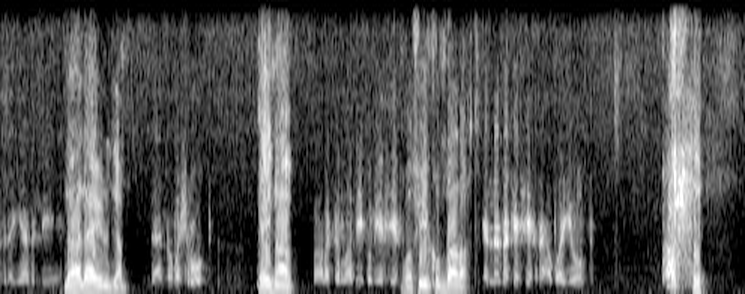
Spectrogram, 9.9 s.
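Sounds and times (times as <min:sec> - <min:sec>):
speech: 0:00.2 - 0:02.8, 0:03.4 - 0:08.0, 0:08.8 - 0:09.5
sneeze: 0:08.8 - 0:09.5.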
